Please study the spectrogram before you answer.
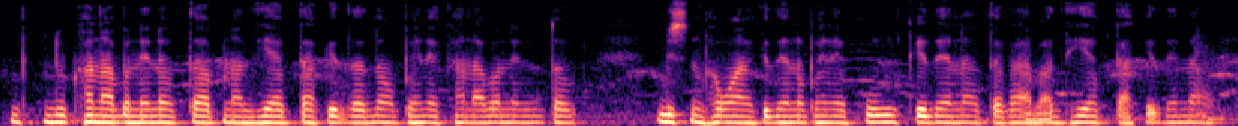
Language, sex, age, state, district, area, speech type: Maithili, female, 60+, Bihar, Muzaffarpur, rural, spontaneous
